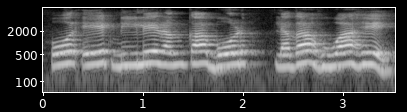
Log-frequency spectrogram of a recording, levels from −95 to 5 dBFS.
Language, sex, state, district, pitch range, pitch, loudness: Hindi, female, Madhya Pradesh, Bhopal, 265-295 Hz, 280 Hz, -14 LUFS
